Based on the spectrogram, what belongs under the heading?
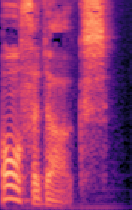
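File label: "orthodox", British English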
